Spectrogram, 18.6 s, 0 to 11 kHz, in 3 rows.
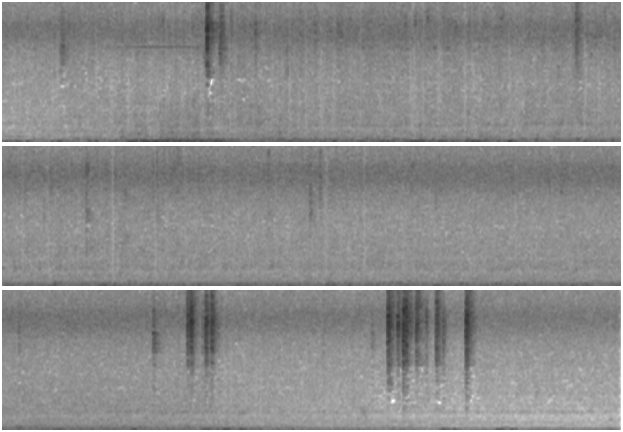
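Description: Boeing 737 landing roll heard from inside the cabin: a deep rumble of the engines and wheels on the runway, loudest in the first few seconds, then easing steadily as the jet slows. A few light rattles come near the end.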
